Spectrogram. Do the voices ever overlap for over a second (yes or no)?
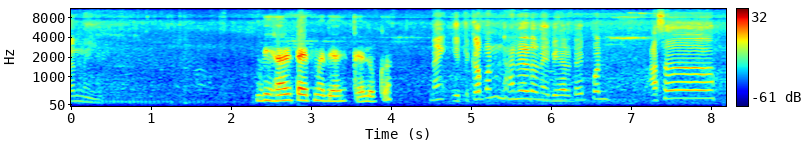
no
